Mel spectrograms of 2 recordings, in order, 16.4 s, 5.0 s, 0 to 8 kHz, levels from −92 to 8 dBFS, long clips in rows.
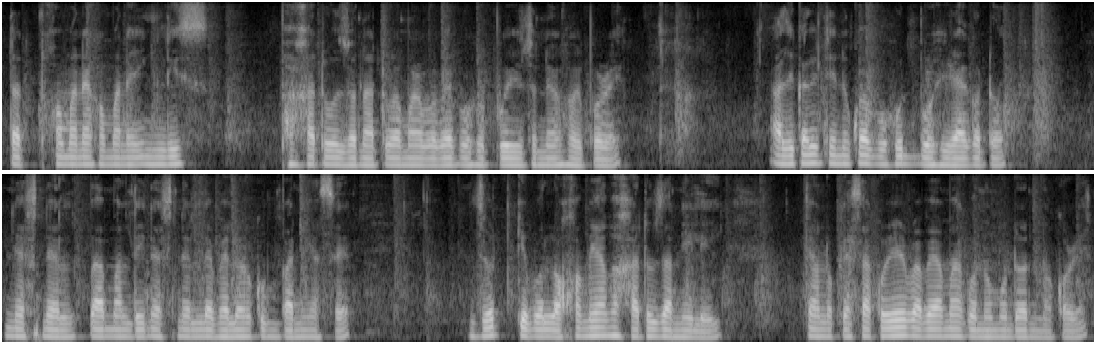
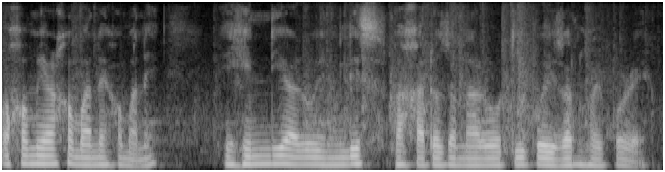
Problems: constant background noise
